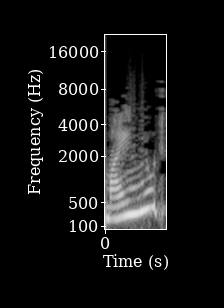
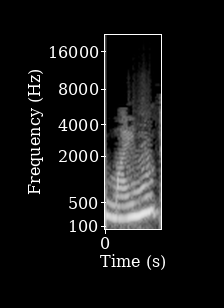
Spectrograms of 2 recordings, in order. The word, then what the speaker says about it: minute: Why God was taking minute care? See, I'm reading the word minute and not minute. The spelling of minute and minute is same.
